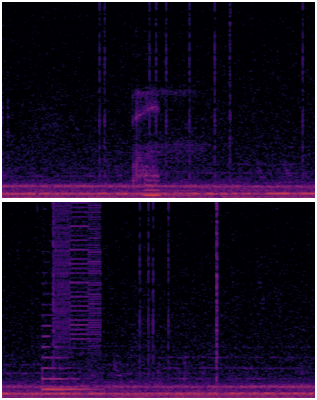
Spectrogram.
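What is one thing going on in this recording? Short electronic menu clicks and beeps sound one after another.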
